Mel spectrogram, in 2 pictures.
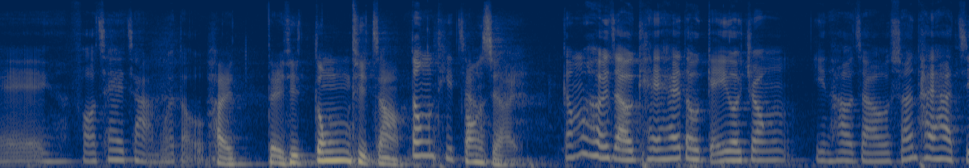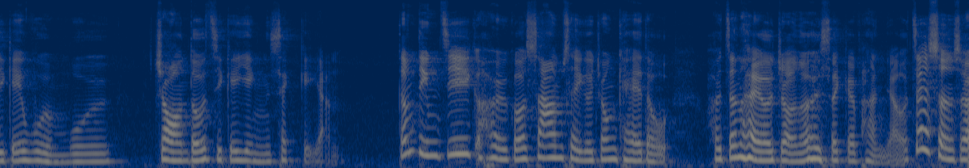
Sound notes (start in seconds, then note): none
